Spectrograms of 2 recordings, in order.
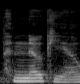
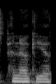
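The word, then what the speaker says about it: Pinokio: so if you download a thing called Pinocchio which is spelled p i n o k i o um for your OS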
